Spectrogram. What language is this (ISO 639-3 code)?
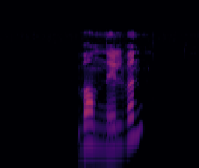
nor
